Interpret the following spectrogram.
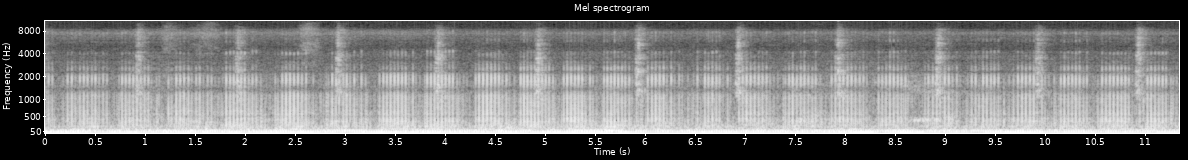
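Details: Sleeping baby cat (kitten) giving a soft, low rumbling snore-like purr, a steady buzzing drone with faint rhythmic breaths and small clicks roughly every half second, recorded indoors.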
